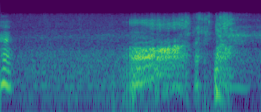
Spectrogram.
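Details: Pet Maltese dog indoors giving a brief low growling whine held for about half a second, with faint background murmur and a short sharp sound near the end.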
